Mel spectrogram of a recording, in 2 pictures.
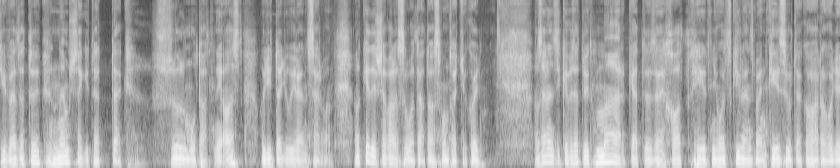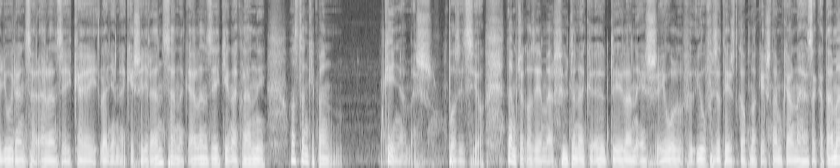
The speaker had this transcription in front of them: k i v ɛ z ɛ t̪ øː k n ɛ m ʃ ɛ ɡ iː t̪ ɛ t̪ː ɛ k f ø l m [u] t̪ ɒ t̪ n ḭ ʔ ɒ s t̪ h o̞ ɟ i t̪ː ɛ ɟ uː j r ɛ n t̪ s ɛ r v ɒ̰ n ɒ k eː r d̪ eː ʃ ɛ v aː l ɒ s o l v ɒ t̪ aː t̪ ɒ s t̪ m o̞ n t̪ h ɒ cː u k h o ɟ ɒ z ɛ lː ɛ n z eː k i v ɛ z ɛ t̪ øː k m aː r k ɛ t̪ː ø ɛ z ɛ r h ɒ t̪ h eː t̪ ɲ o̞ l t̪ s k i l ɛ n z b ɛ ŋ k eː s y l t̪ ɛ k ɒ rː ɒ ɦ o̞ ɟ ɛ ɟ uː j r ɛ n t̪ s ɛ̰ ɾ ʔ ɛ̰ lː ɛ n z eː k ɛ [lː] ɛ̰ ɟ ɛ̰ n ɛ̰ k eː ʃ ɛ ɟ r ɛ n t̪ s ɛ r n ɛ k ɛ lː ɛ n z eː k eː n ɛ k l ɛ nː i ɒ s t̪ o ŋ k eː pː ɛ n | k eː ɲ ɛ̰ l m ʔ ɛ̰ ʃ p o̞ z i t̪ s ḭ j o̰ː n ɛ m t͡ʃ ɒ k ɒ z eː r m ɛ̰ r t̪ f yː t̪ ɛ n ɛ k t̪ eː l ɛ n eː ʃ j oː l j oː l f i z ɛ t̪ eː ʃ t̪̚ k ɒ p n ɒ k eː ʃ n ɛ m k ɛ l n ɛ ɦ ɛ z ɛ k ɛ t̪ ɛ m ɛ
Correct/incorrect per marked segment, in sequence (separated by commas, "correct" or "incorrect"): correct, incorrect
